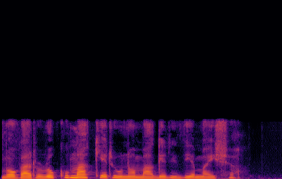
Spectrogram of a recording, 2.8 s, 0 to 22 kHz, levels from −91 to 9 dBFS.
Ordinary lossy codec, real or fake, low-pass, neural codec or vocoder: none; fake; 7.2 kHz; codec, 16 kHz, 2 kbps, X-Codec, WavLM features, trained on Multilingual LibriSpeech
